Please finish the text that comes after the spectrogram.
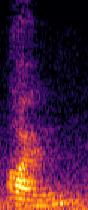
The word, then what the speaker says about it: iron: iron your clothes so you will pronounce this word as I'm I'm not iron not iron not iron iron will not say you will say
